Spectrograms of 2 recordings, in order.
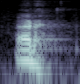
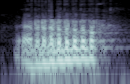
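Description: First: The r is a single quick flap. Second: The r is a sharp, rolled trill. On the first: "or it may be just a flap" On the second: "this may be a sharp trill"

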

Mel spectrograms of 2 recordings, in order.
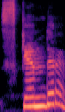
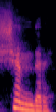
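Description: First: The word begins with an 'sk' sound. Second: The word begins with an 'sh' sound. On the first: The speaker calls it wrong. "স্কেন্দেরে নাকি সেন্দেরে?" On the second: The speaker calls it right. "সেন্দেরে, কারণ এই যে দেখেন এস"

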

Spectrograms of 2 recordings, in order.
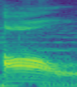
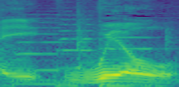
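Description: First: The words merge into one short syllable. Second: Both words are said fully and separately. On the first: The speaker calls it right. "เราชอบควบคำกันนะครับให้มันสั้นเชื่อมคำเป็น" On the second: The speaker calls it wrong. "ฝรั่งคงจะไม่มีวันพูดว่า"

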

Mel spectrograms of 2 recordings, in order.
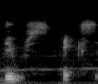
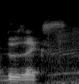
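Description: First: The first word is not said as French 'deux'. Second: The first word is 'deux', linked to 'ex'. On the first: The speaker calls it right. "c'est Deus Ex" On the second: The speaker calls it wrong. "c'est pas deux ex"

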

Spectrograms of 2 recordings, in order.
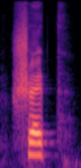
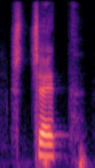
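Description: First: The opening sc is one sh sound. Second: The opening s and c are sounded separately. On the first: The speaker calls it wrong. "uno che non conosce il dialetto cosa fa? Legge" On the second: The speaker calls it right. "In realtà bisogna leggere"

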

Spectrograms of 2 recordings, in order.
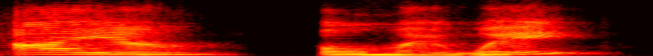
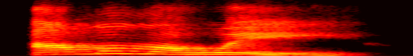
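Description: First: Each word is said separately, with no contraction. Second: The words are run together with a contraction. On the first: The speaker calls it wrong. "para no decir I am on my way" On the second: The speaker calls it right. "Junta todo"

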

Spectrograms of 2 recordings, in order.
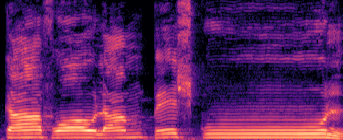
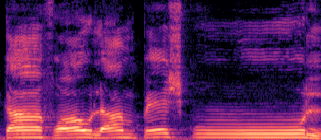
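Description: The two takes are said the same way.

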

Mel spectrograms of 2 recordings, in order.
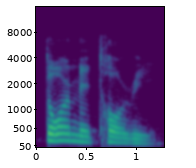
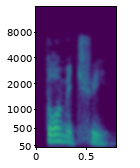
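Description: First: The O near the end is pronounced. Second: The O near the end is silent. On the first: The speaker calls it wrong. "Not dormitory" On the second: The speaker calls it right. "In English, this O does not make a sound"

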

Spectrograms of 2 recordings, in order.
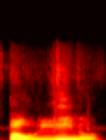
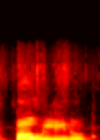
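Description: First: The stress is on the second syllable. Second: The stress is on the first syllable. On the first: The speaker calls it right. "se carga en la segunda, en la penúltima" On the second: The speaker calls it wrong. "no se carga en Pau"

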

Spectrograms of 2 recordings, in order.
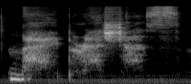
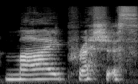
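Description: First: It is said in a raspy Gollum voice. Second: It is said in her normal voice.

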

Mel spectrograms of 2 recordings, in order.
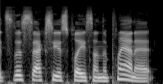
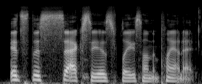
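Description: First: The line is said in a flat, neutral voice. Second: The line is said in a low, suggestive voice. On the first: The speaker is just reading the line. "You can say, hey" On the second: The speaker is picturing someone attractive. "Or now you can picture Brad Pitt when you say sexiest"

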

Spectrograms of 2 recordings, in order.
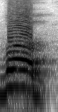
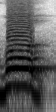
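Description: The two takes are said the same way.

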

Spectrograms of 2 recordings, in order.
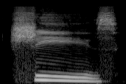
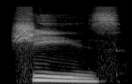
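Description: First: The words are run together as one contraction. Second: The words are run together as one contraction.

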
